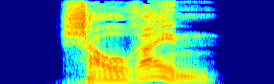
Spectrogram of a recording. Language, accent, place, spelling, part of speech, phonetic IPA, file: German, Germany, Berlin, schau nach, verb, [ˌʃaʊ̯ ˈnaːx], De-schau nach.ogg
- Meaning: 1. singular imperative of nachschauen 2. first-person singular present of nachschauen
